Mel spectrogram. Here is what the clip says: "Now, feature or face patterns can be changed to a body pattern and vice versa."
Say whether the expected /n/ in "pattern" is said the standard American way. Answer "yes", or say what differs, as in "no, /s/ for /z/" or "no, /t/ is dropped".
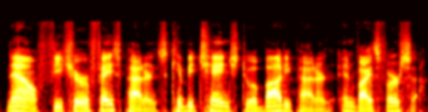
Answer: yes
